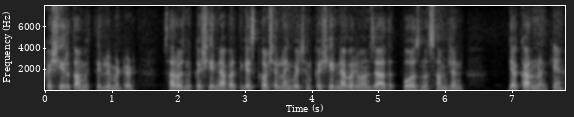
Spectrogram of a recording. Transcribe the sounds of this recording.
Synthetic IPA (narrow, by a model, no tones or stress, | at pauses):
kəʃiːɾt̪aːmɐt̪ʰilimiʈeɖ | sɐɾʋɐznɨkɐʃiːɾnʲjaːbɐɾʲt̪ikʲesʲkəːʃɐɾlẽːŋɡʋeːd͡ʒt͡ʃʰɐnkəʃiːɾnjaːbɐɾiʋɐnzjaːd̪boːznɨsɐmd͡ʒɐn | jakɐɾɳɨkʲẽː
